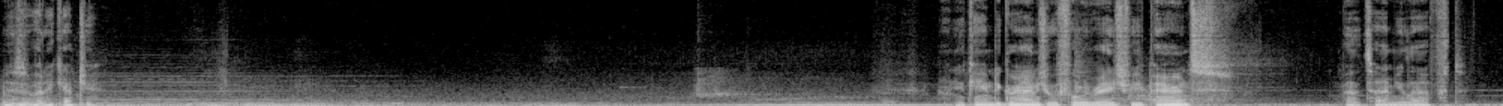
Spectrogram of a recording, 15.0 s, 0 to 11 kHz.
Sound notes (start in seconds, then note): 6.9 lights buzzing; 6.9 lights clicking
